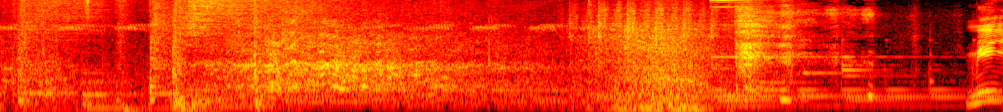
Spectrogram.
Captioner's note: audience laughing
